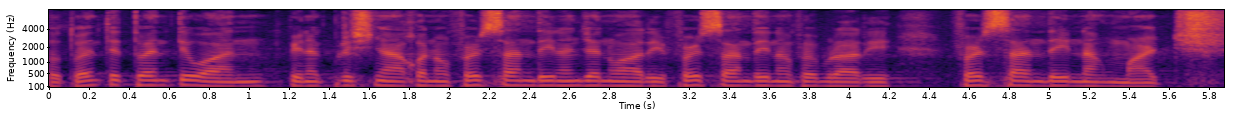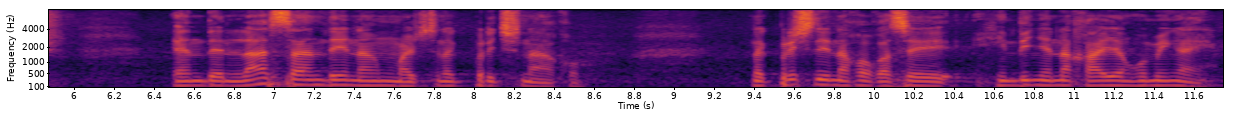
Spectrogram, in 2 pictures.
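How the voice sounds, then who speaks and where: A young man with a Filipino accent preaches from the pulpit, shifting between Tagalog and English and checking in with the congregation as he goes. His voice sits in an ordinary middle register. The sound carries the long, lingering reverb of a church hall. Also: medium pitch. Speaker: pastor. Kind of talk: sermon with personal testimony. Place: church sanctuary.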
